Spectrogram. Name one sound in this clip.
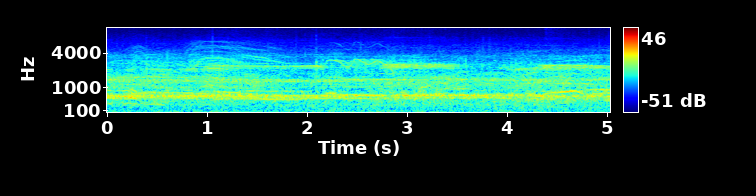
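A large stadium crowd roars and whistles in the open air.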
